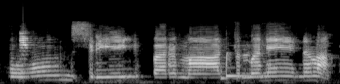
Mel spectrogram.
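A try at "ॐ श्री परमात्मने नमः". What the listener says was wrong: नमा, इसी को तो मना किया था, नमा नहीं।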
